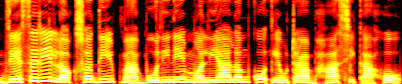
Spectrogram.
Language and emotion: Nepali, neutral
